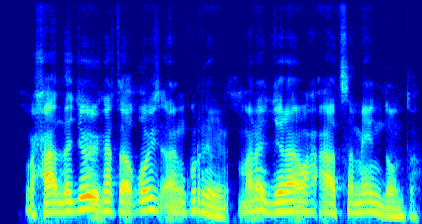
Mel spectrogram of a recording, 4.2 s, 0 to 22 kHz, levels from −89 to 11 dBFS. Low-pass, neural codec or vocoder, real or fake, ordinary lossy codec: none; codec, 44.1 kHz, 7.8 kbps, DAC; fake; none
